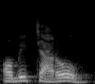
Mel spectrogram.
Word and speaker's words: অবিচার: তুমি এটাকে নিশ্চয় বলো না অবিচারও, বলো কিন্তু অবিচার। এই যে দেখো রয়ের সাথে যে সে অয়ের কিন্তু তুমি উচ্চারণ করনি, এই অটাকে কিন্তু তুমি বাদ দিয়েছো, বুঝতে পেরেছো?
